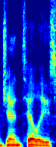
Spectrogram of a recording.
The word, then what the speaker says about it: Gentile: And I am shocked that David Miscavige has not booted every one of David Gentile's family members out of the Sea organization, because this is going to be dirty, dirty, dirty, dirty, dirty.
